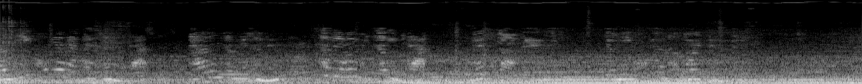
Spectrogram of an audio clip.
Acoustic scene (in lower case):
bus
